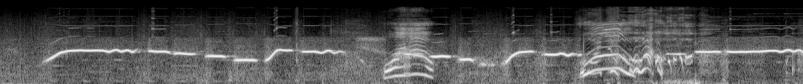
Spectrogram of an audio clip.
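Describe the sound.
A person whistles a melodic tune in clear, sustained notes with smooth pitch slides, close and fairly loud, briefly interrupted by a short exclaimed word partway through.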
